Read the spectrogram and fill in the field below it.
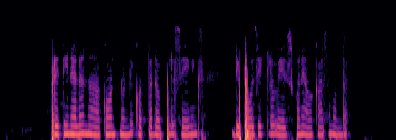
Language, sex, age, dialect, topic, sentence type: Telugu, female, 18-24, Utterandhra, banking, question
